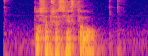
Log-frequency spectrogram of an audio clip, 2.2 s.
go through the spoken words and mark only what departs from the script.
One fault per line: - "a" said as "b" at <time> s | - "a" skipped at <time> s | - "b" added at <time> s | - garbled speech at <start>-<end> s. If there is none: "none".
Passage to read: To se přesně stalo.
none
